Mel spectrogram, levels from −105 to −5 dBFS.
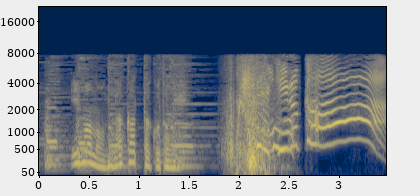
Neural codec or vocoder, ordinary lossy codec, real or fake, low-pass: none; none; real; none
